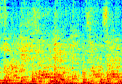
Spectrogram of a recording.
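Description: Live go-go band music: drums and percussion keeping a steady beat, with a shouted vocal over it.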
